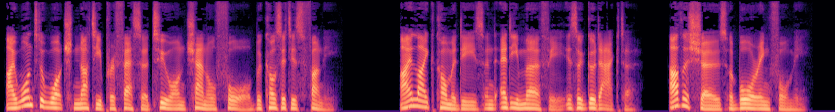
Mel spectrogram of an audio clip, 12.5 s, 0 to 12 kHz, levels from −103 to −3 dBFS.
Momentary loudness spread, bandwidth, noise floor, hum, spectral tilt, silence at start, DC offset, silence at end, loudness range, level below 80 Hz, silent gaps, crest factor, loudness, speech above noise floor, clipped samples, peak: 9 LU; 11.5 kHz; under -90 dBFS; none; -6 dB/octave; 0.1 s; under 0.1%; 0.45 s; 2 LU; -50 dBFS; none; 18 dB; -19 LUFS; over 71 dB; under 0.1%; -2 dBFS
